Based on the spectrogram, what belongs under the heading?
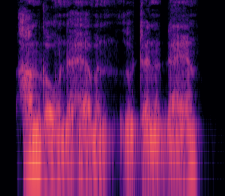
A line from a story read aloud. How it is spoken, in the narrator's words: Forrest quietly says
